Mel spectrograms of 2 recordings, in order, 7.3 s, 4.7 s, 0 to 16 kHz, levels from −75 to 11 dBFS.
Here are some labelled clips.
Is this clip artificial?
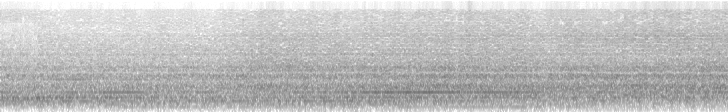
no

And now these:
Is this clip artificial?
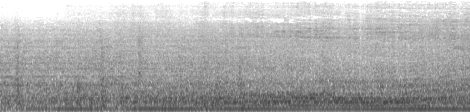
no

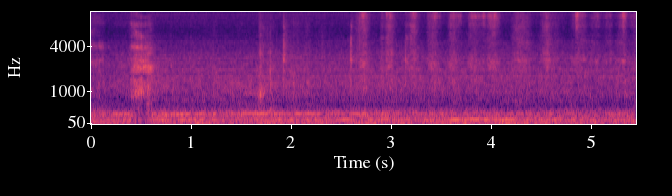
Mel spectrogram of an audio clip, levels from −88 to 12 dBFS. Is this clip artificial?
yes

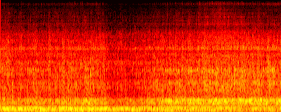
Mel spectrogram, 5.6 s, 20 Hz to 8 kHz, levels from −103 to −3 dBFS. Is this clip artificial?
yes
